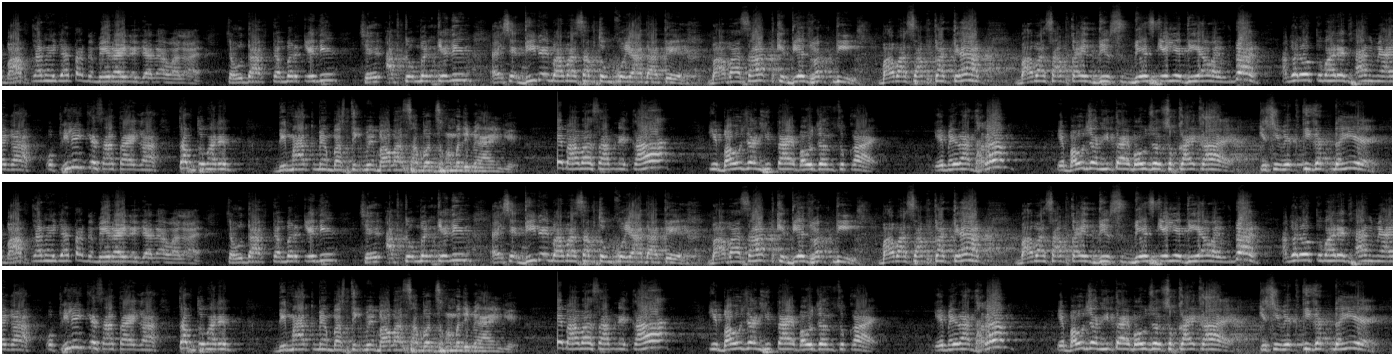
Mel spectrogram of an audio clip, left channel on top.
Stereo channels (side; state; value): both; identical; correlation 1.00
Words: का नहीं जाता तो मेरा ही नहीं जाने वाला है। 14 अक्टूबर के दिन, 6 अक्टूबर के दिन ऐसे दिन ही बाबा साहब तुमको याद आते हैं। बाबा साहब की देशभक्ति, बाबा साहब का त्याग, बाबा साहब का इस देश के लिए दिया हुआ योगदान अगर वो तुम्हारे ध्यान में आएगा, वो फीलिंग के साथ आएगा, तब तुम्हारे दिमाग में, मस्तिष्क में बाबा साहब समझ में आएंगे। बाबा साहब ने कहा कि बहुजन हिताय बहुजन सुखाय, ये मेरा धर्म, ये बहुजन हिताय बहुजन सुखाय का है, किसी व्यक्तिगत नहीं है।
